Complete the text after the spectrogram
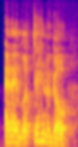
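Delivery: normal talking voice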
